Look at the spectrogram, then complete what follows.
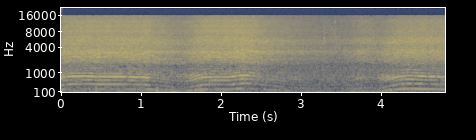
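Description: Chainsaw running, its engine pitch rising and dropping several times as it is revved and eased off.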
